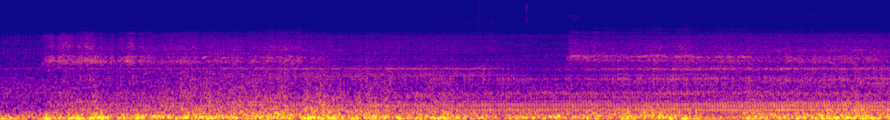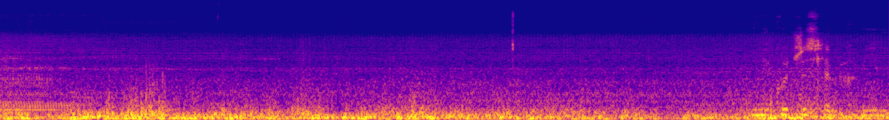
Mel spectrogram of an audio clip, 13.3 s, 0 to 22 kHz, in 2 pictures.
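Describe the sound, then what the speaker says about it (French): A Beta AR50 moped engine runs steadily on a ride, droning with shifting revs and some wind buffeting, loud and close throughout. "On écoute juste le bruit, le son du moteur."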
